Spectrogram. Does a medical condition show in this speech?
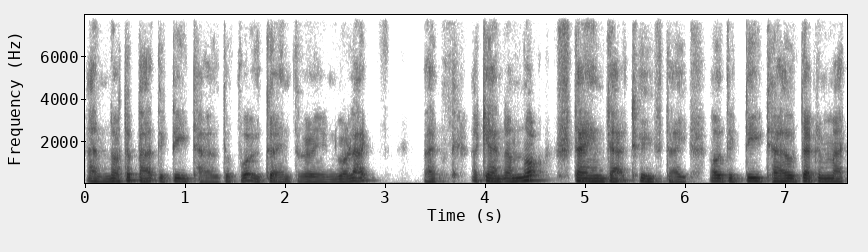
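Yes: profound deafness; born profoundly deaf, powerful hearing aids early, cochlear implant one ear after ear problem; hearing aids let own speech be heard, speech not too bad.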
